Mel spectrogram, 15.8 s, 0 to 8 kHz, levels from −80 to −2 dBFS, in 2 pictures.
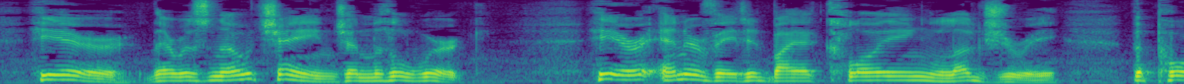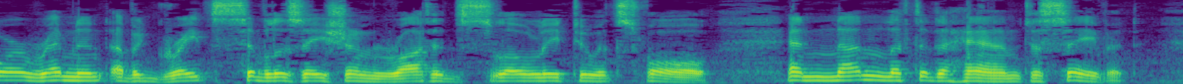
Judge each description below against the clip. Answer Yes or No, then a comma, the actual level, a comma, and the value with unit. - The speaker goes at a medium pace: No, slow, 130 wpm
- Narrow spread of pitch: No, average, 3.9 semitones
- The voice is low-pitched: Yes, low, 125 Hz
